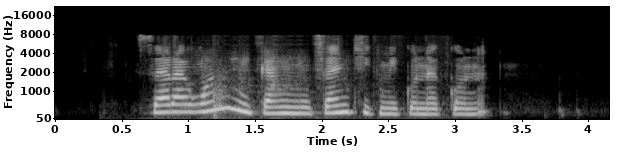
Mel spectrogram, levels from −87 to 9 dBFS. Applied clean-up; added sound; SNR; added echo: neural separator model SepFormer DNS4.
